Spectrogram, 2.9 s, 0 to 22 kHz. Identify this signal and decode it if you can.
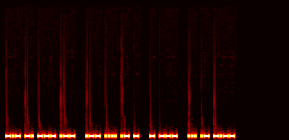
Morse code, heard as a keyed tone, about 78 wpm, 700 Hz. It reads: KNOW WHAT TO SAY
